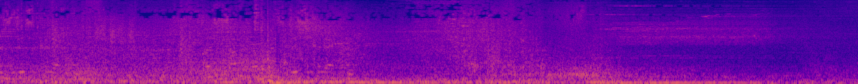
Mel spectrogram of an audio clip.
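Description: A crystal structure explodes with a loud crumbling blast.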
